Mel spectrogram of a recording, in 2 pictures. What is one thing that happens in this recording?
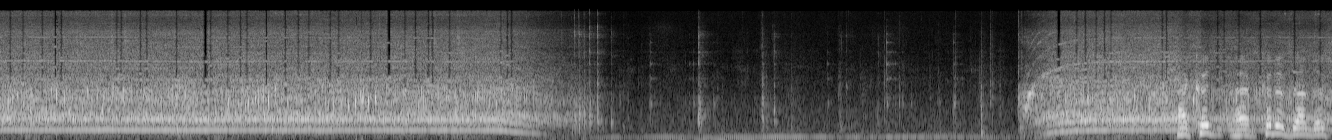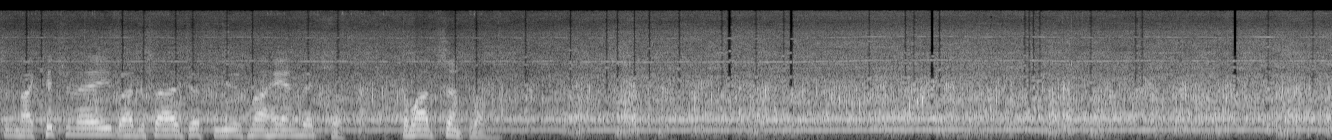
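An electric hand mixer whirs steadily, stops briefly, then starts again.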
